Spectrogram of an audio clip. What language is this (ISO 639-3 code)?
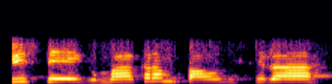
mni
